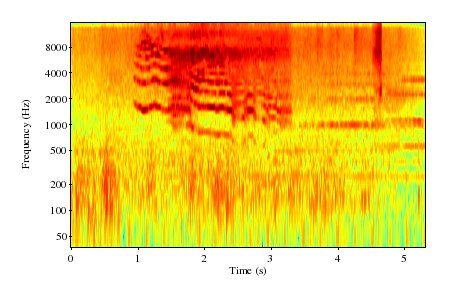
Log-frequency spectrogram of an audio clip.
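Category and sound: nature, thunder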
